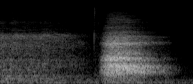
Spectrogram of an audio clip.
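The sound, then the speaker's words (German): A deep breath drawn in as one loud, airy inhale lasting under a second, rising out of near-quiet and then fading away. No talking. “Und nimmst einen tiefen Atemzug”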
